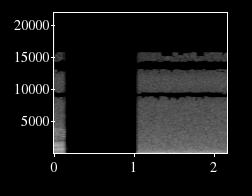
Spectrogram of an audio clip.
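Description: Steady rush of turbulent water below a dam outlet, broken near the start by about a second where the sound cuts out completely.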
